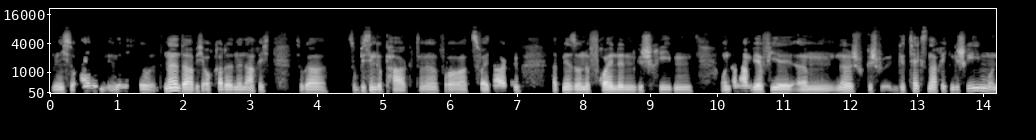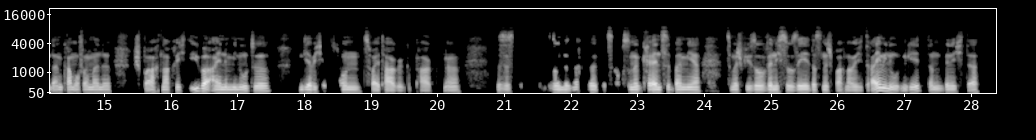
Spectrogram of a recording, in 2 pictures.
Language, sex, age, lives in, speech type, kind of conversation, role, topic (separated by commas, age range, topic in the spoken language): German, male, 25-29, Germany, conversation, podcast, guest, Wie nutzt du Sprachnachrichten im Alltag?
